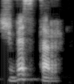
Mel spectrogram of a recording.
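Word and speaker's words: Schwester: سيستر الاخت بنقول شفستر.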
